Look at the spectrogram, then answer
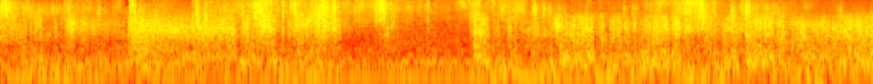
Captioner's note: bombs exploding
